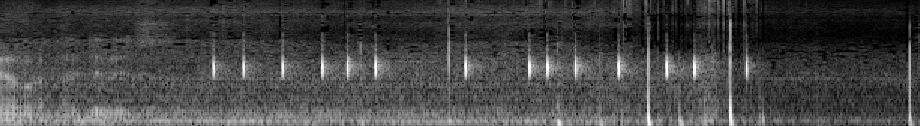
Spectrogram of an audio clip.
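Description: Keyboard taps click rapidly.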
